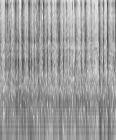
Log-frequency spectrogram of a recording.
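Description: Rapid typing on a VersionTECH backlit mechanical gaming keyboard with tactile switches: a brisk, irregular run of sharp, close key clicks with no talk.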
